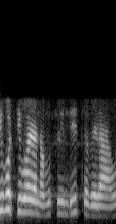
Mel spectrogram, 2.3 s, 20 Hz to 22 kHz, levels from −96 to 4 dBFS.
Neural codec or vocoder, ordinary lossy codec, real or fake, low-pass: none; AAC, 32 kbps; real; 3.6 kHz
